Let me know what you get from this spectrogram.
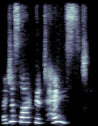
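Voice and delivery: high, light and matter-of-fact; lightly voiced friend; friend's reply. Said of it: "she's like".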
